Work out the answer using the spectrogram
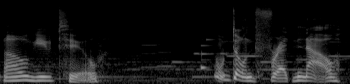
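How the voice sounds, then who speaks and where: A woman's voice: on the low side, expressive, very slow, faint music behind, heavily acted. A woman voicing a kindly, doting old grandmother in a video game. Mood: soothing.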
